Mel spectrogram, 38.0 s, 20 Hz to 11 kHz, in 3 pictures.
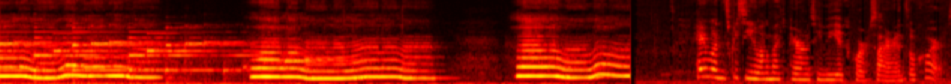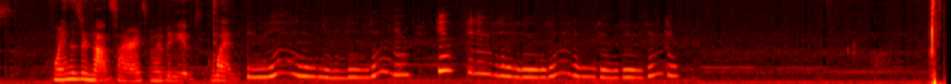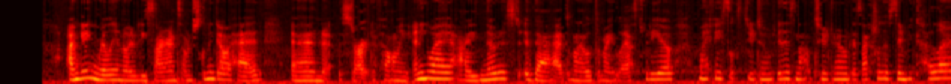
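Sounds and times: woman singing wordless tune: 0:00.0 - 0:06.1, 0:06.8 - 0:08.5, 0:13.4 - 0:22.0.

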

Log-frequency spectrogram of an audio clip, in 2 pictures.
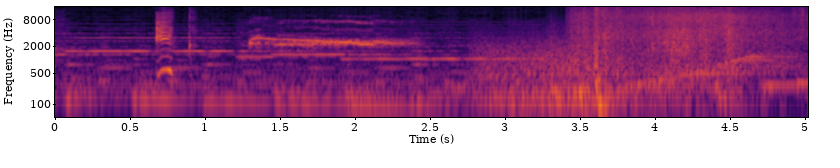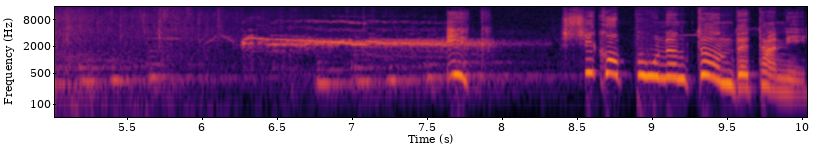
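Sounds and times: cartoon eagle call: 0:01.1 - 0:03.0.

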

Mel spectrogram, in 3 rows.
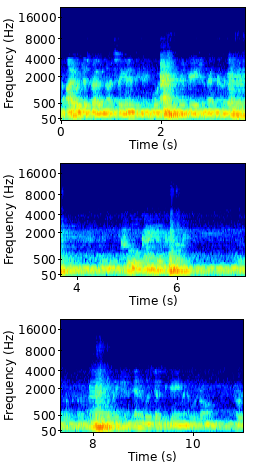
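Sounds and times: man speaking: 0:00.0 - 0:03.8, 0:04.4 - 0:06.3, 0:07.2 - 0:11.0
low droning background music: 0:00.0 - 0:11.0.

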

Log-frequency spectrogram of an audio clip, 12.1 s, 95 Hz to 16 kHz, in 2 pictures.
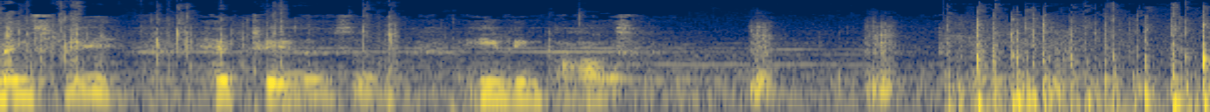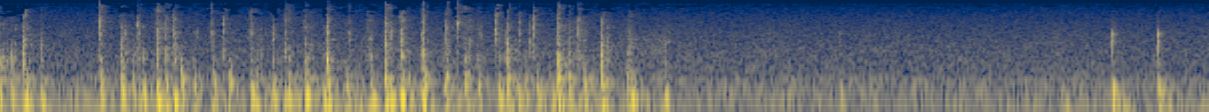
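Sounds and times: rapid light clicks and taps: 0:04.8 - 0:09.4.

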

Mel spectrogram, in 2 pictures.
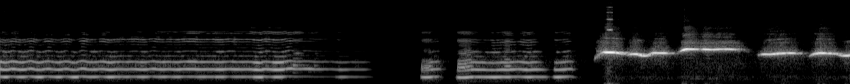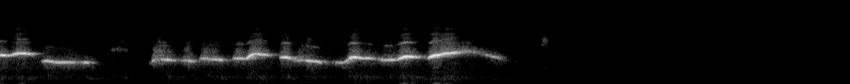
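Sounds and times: person whistling a tune: 0:06.0 - 0:13.6.

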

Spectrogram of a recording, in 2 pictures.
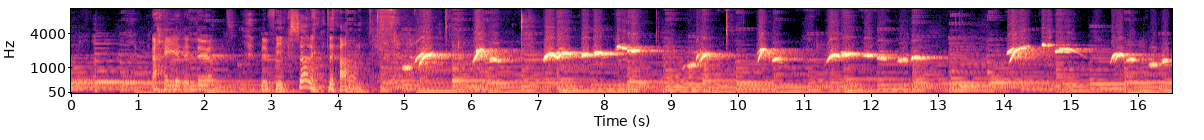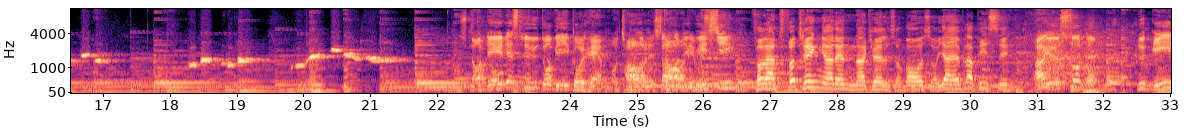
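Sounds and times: piano accompaniment: 0:00.0 - 0:33.0
whistled tune: 0:04.8 - 0:21.9.

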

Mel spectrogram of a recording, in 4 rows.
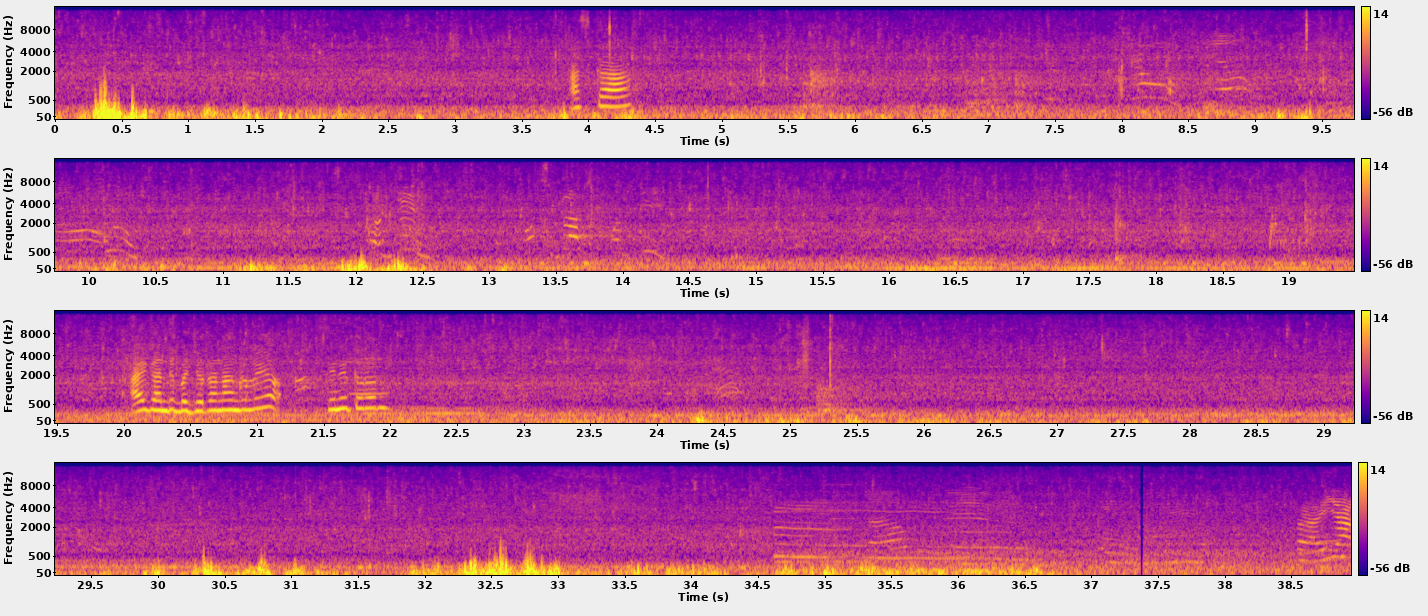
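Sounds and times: pool water lapping at edge: 0:00.0 - 0:38.9.

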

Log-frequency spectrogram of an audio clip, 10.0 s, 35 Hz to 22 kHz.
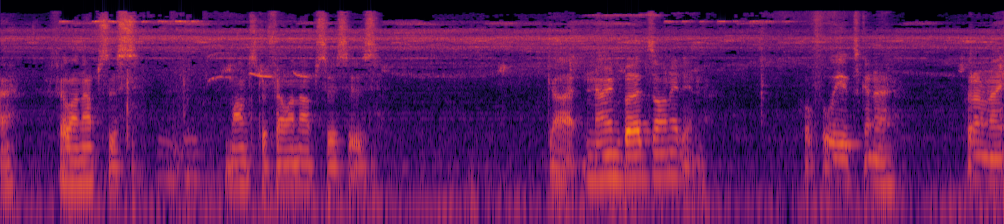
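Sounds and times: high-pitched insect chorus: 0:00.0 - 0:10.0.

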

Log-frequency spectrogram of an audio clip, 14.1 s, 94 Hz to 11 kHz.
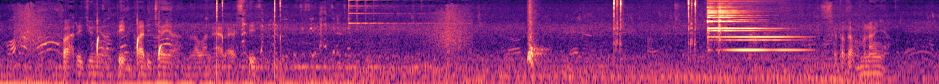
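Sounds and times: notification bell ding: 0:10.6 - 0:12.3
thin high tone: 0:10.6 - 0:12.4.

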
